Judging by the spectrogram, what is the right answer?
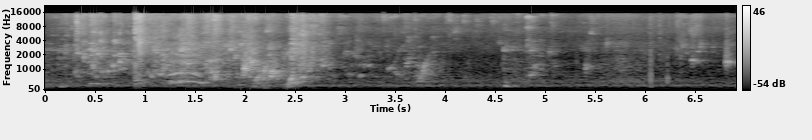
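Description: Water and Orbeez water beads sloshing and splashing in a bathtub as a child moves through them and dunks his head. Busiest in the first three seconds, then quieter with scattered small splashes.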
